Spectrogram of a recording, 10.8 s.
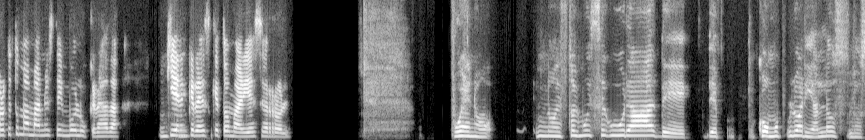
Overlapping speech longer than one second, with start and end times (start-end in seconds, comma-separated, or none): none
